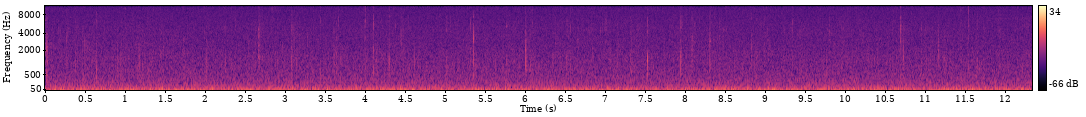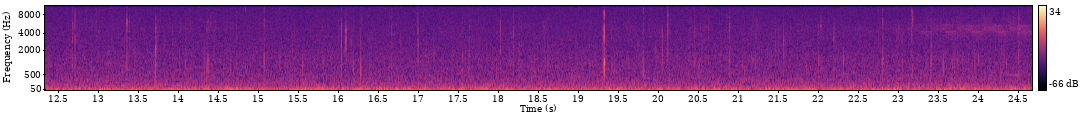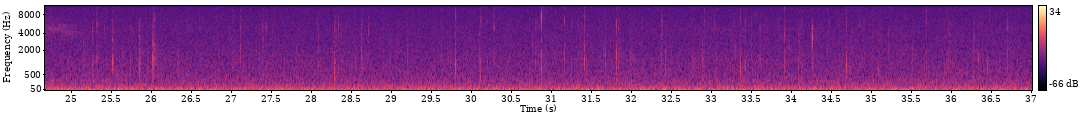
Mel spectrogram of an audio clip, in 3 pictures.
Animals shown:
Ovenbird (Seiurus aurocapilla), Mourning Dove (Zenaida macroura)

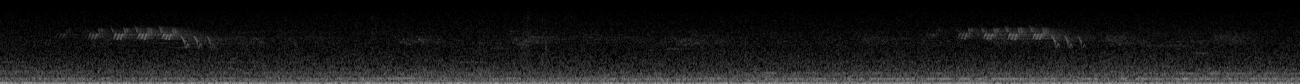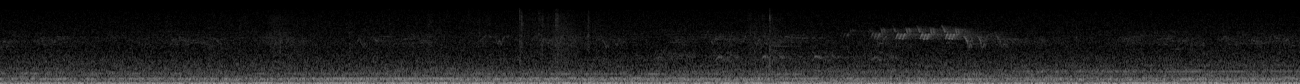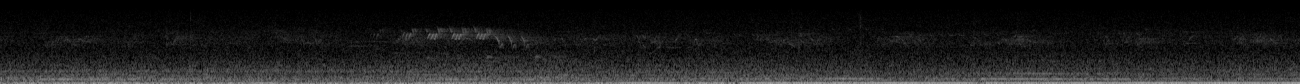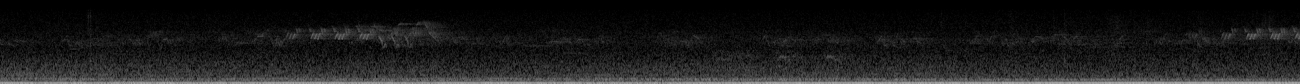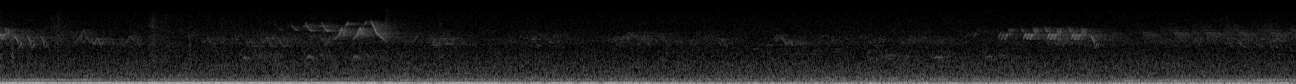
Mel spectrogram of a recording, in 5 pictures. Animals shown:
Ovenbird (Seiurus aurocapilla), Chestnut-sided Warbler (Setophaga pensylvanica), Mourning Warbler (Geothlypis philadelphia), American Crow (Corvus brachyrhynchos), Red-eyed Vireo (Vireo olivaceus)

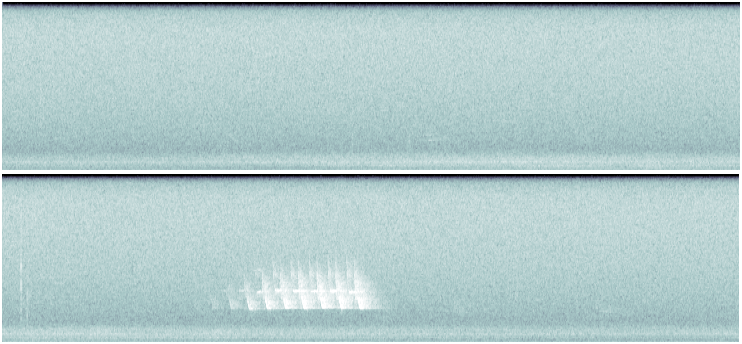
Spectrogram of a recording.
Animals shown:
Ovenbird (Seiurus aurocapilla)

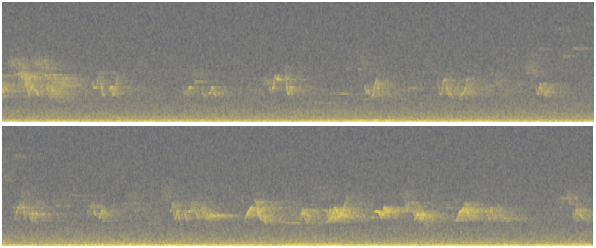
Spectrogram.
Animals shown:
Scarlet Tanager (Piranga olivacea), Ovenbird (Seiurus aurocapilla), Blackburnian Warbler (Setophaga fusca), Red-eyed Vireo (Vireo olivaceus)

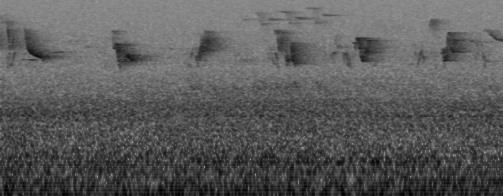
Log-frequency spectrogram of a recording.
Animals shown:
Black-capped Chickadee (Poecile atricapillus), Blackburnian Warbler (Setophaga fusca), Red-eyed Vireo (Vireo olivaceus)

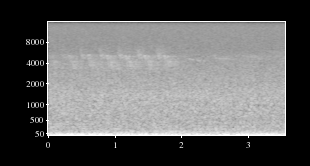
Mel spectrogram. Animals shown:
Black-throated Blue Warbler (Setophaga caerulescens), Ovenbird (Seiurus aurocapilla)

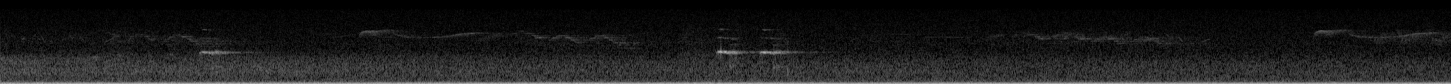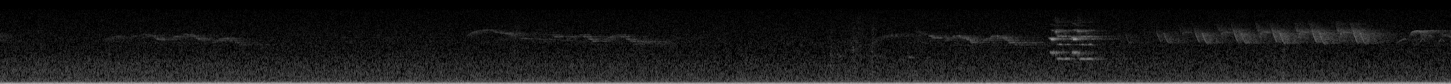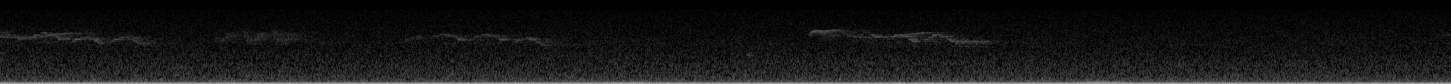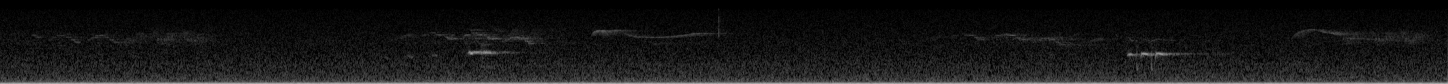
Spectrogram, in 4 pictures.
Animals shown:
Black-capped Chickadee (Poecile atricapillus), Veery (Catharus fuscescens), Ovenbird (Seiurus aurocapilla), Mourning Warbler (Geothlypis philadelphia), Blue Jay (Cyanocitta cristata), Eastern Wood-Pewee (Contopus virens)

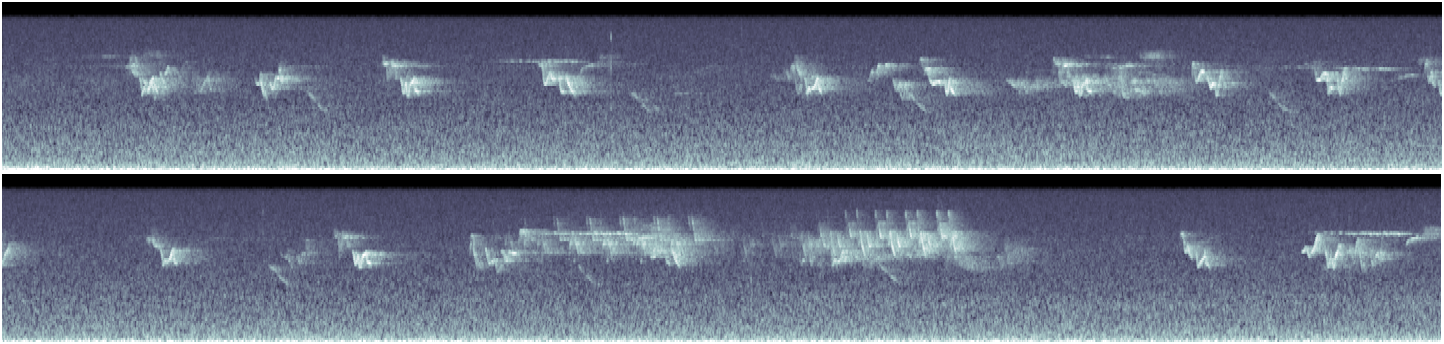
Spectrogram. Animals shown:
Black-throated Green Warbler (Setophaga virens), Veery (Catharus fuscescens), Red-eyed Vireo (Vireo olivaceus), Scarlet Tanager (Piranga olivacea), Ovenbird (Seiurus aurocapilla)

